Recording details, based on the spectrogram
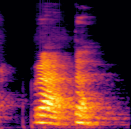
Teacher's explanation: अह का उच्चारण हम आधा ह के समान करते हैं। जैसे प्रातः, तो प्रात में अह की मात्रा लगा देंगे, जैसे ये है प्रात, तो प्रात में अह की मात्रा लगा देंगे तो ये हो जाएगा प्रातः। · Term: विसर्ग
